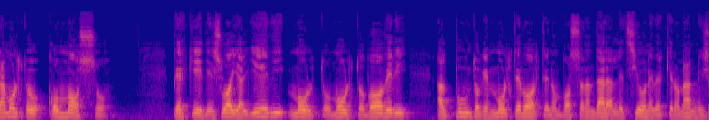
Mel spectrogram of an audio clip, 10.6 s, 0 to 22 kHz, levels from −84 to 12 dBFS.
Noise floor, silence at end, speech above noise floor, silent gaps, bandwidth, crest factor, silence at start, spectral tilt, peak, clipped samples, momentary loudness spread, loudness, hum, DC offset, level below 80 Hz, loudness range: -61 dBFS; 0 s; 36 dB; none; 14.5 kHz; 20 dB; 0 s; -6 dB/octave; -6 dBFS; under 0.1%; 8 LU; -26 LUFS; none; under 0.1%; -62 dBFS; 3 LU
